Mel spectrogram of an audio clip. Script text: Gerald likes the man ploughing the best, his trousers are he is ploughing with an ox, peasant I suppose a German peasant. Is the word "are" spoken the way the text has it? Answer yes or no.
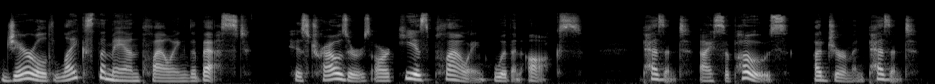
yes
